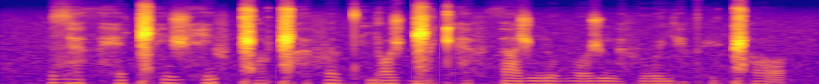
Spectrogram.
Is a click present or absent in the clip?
present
